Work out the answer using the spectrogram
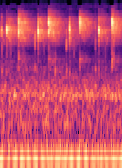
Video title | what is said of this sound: Flawless Four/Younique Spray Foundation | you want to shake it you want to hear that ball make sure it's mixed up really good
